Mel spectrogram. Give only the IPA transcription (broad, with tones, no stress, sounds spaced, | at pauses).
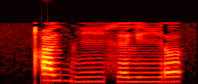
qʰ ɪː˦ lʲ bʱ iː˨ x e˨ lʲ iː˨ ɾ ə˦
